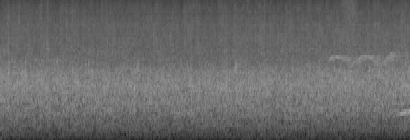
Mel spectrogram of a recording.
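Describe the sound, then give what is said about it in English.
Sustained applause from a large concert audience at the Proms as violinist Nicola Benedetti returns to the stage with Donald Ronicles, a dense, even wash of many hands clapping at steady loudness throughout, with no voices standing out. “She lifts her violin and claps the members of the orchestra facing them, smiling broadly, still clapping them.”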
